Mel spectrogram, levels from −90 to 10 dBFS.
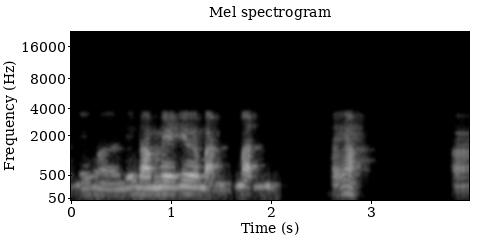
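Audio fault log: throughout, iLBC codec: the speech is confined to narrowband, with nothing above 4 kHz, so sibilants and consonant detail sound dull and telephone-like. The plainly audible roughness and slightly synthetic texture come from the codec rebuilding each short frame's excitation on its own, without drawing on the frame before, so small discontinuities build into a grainy, buzzy edge on the speech. The character fits 20 ms frames at roughly 15 kbps.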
